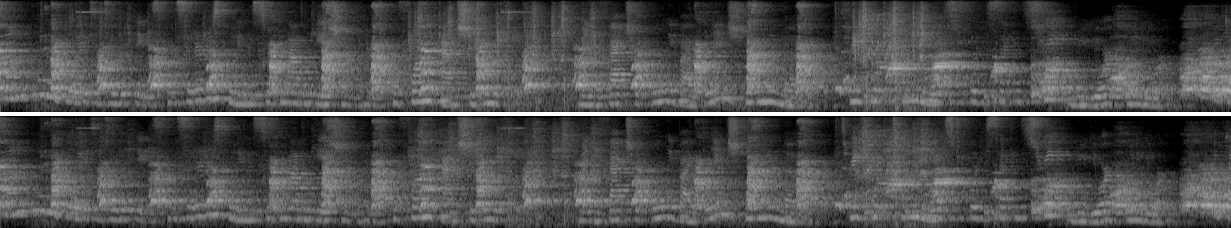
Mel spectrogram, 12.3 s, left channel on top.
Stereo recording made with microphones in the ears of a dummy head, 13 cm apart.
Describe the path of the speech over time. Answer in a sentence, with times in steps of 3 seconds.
In this clip you hear the speech on the left from 0 s and on the right from 6 s.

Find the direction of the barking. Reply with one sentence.
You can hear the barking on the left.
